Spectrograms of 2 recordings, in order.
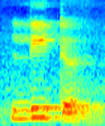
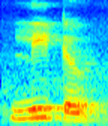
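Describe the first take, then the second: Both takes have the same delivery.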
